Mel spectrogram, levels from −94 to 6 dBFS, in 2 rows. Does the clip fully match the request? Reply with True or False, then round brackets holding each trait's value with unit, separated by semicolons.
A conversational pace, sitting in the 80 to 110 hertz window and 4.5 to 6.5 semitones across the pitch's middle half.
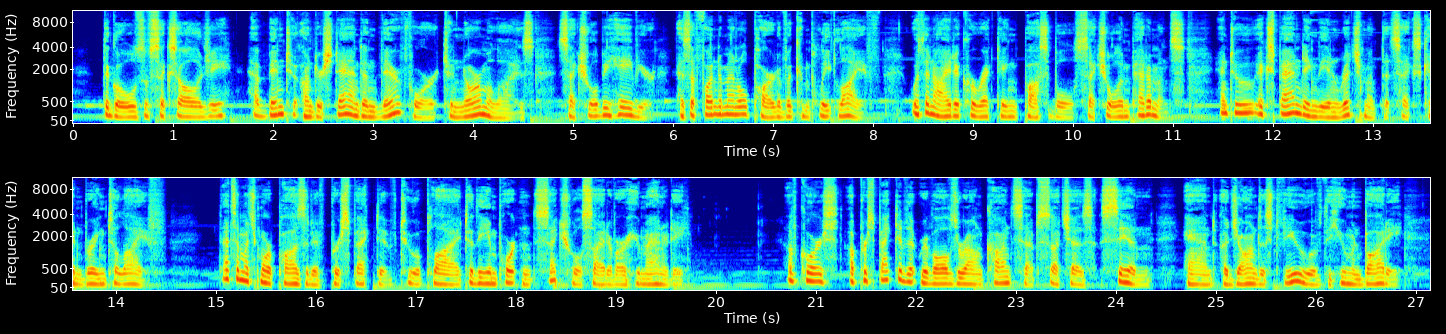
False (170 wpm; 130 Hz; 5.4 semitones)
